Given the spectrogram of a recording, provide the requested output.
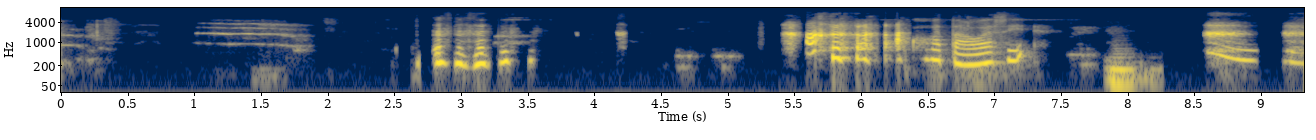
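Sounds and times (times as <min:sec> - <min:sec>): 
kitten meowing: 0:01.0 - 0:01.8
laughter: 0:02.7 - 0:03.6, 0:05.4 - 0:06.4
speech: 0:02.8 - 0:03.7, 0:05.9 - 0:07.4.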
